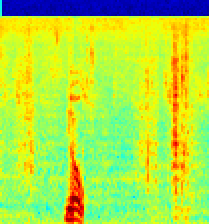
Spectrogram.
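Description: One short word spoken by a man, over a faint outdoor background, with a brief sharp click near the end.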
